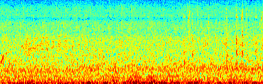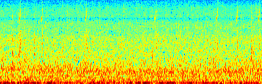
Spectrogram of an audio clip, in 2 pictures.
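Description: Steady heavy rain hisses throughout with low rumbling thunder rolling underneath, a dense continuous storm with no voices, in the video game GTA Online.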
